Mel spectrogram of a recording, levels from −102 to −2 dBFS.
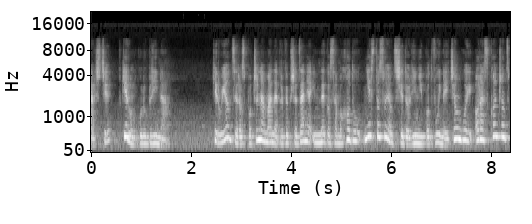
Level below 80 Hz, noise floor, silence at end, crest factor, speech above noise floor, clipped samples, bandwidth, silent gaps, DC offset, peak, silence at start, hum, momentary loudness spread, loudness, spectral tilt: -68 dBFS; -45 dBFS; 0 s; 14 dB; 28 dB; under 0.1%; 11 kHz; none; under 0.1%; -4 dBFS; 0 s; none; 8 LU; -18 LUFS; -5.5 dB/octave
